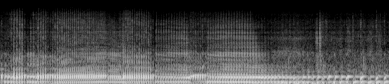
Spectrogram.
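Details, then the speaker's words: Taotao DB17 125 pit bike after the exhaust fell off: a loud, raw, sharp bark that rises and falls with throttle and pops on deceleration; much louder. "oh there goes my exhaust all right oh my goodness dude it's so much louder"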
